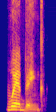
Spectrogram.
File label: "webbing", Indian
